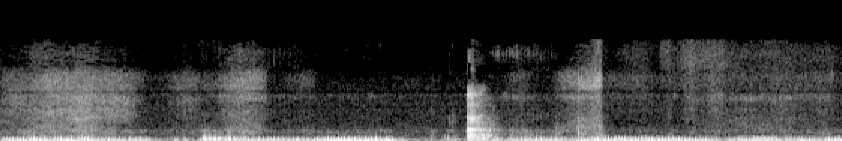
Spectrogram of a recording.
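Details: Archie the tabby purrs in strong rumbling bursts, with a short pause and a sharp click-like noise midway, all while seeking petting.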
